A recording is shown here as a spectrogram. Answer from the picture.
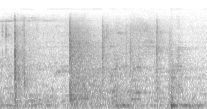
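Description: Low, indistinct voices with a few sharp knocks or clicks, the strongest about two-thirds of a second in.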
